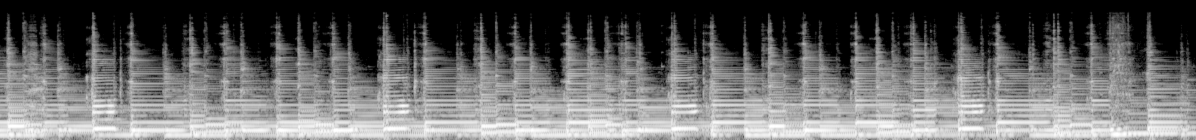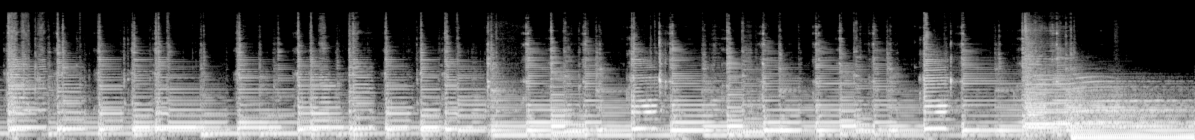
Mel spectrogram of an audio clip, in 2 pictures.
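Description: Background music led by acoustic guitar, picked and strummed in a quick, steady rhythm over a bass line.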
